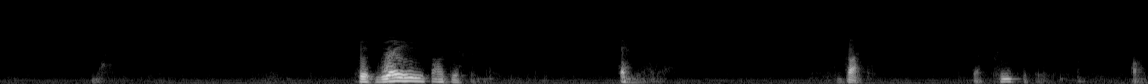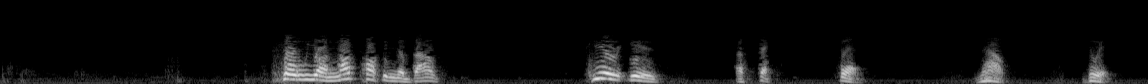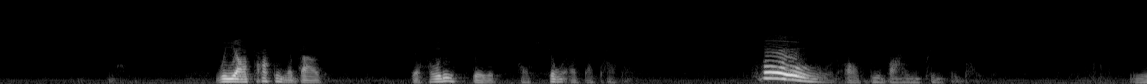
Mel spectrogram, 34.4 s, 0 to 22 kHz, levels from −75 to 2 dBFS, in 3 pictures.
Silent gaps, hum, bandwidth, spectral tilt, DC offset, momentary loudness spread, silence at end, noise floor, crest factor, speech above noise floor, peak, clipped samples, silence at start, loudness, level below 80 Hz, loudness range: none; 60 Hz at -55 dBFS; 3.5 kHz; -13.5 dB/octave; under 0.1%; 27 LU; 0 s; -62 dBFS; 20 dB; 44 dB; -2 dBFS; under 0.1%; 3.6 s; -19 LUFS; -56 dBFS; 20 LU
